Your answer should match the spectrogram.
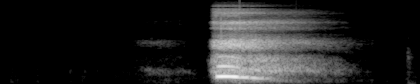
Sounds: Sigh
